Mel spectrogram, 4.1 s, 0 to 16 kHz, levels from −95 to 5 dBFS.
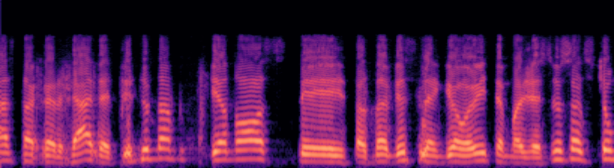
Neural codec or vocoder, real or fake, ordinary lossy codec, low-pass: codec, 16 kHz, 16 kbps, FunCodec, trained on LibriTTS, 50 frames a second; fake; AAC, 96 kbps; 7.2 kHz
